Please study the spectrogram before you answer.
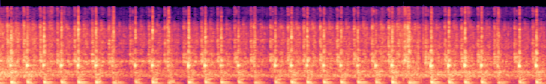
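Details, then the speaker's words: Old-model Royal Enfield Bullet single idling: sharp, regular light metallic knock about four times a second; diagnosed by ear as piston pin knock, and opening the engine confirmed it. "ਮੈਂ ਉਹਨੂੰ ਫੋਨ 'ਤੇ ਦੱਸਿਆ ਸੀਗਾ ਵੀ ਇਹ ਪਿਸਟਨ ਦੀ ਆਵਾਜ਼ ਆ ਰਹੀ ਹੈ, ਪਿਸਟਨ ਪਿੰਨ ਖੜਕਦੀ ਹੈ, ਇਸਨੂੰ ਖੋਲ੍ਹ।"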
